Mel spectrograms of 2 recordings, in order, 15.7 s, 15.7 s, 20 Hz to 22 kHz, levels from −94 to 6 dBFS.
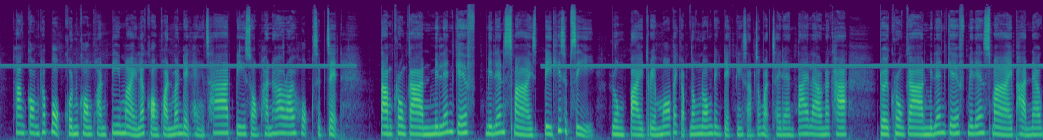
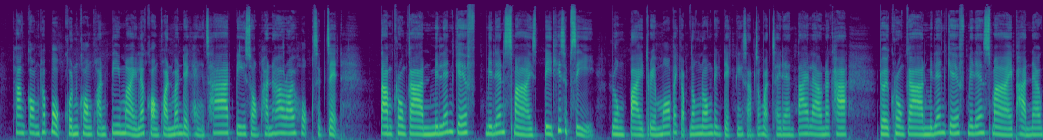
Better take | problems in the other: second | high-pitched whine; noticeable; until 5.5 s and from 8 s on; 3.5 kHz, 20 dB below the speech

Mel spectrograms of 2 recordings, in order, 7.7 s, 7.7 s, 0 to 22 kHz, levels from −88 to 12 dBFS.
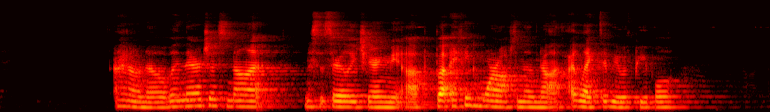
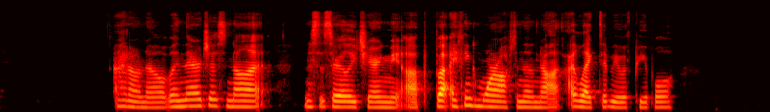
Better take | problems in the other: second | room echo; slight; dies away in 0.9 s

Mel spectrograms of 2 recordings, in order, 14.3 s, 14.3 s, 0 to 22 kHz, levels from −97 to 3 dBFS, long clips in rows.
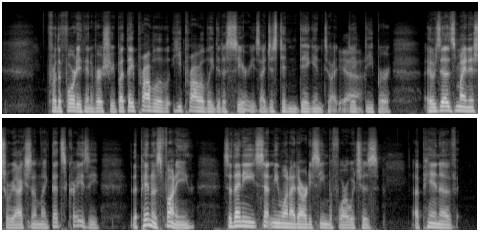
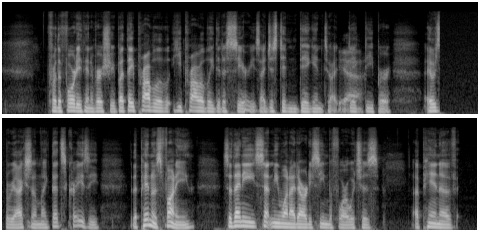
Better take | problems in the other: first | audio cutting out; at 6.5 s for 0.5 s

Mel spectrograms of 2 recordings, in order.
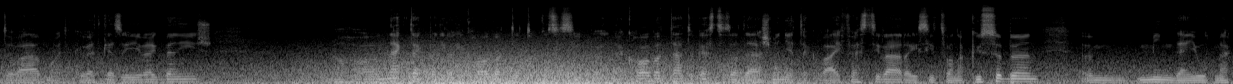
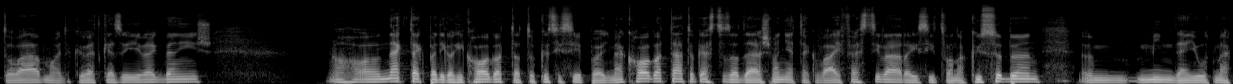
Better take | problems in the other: second | wind noise on the microphone; heavy; 2 dB above the speech

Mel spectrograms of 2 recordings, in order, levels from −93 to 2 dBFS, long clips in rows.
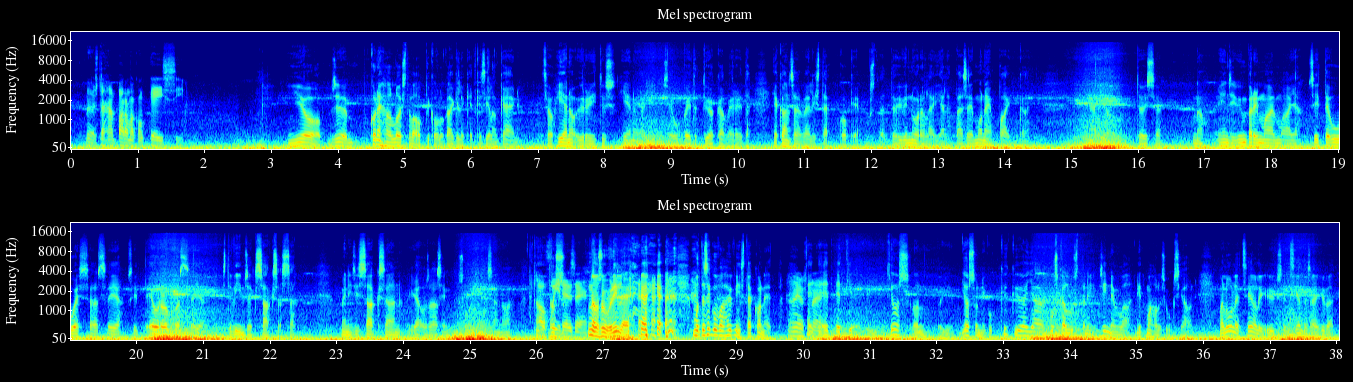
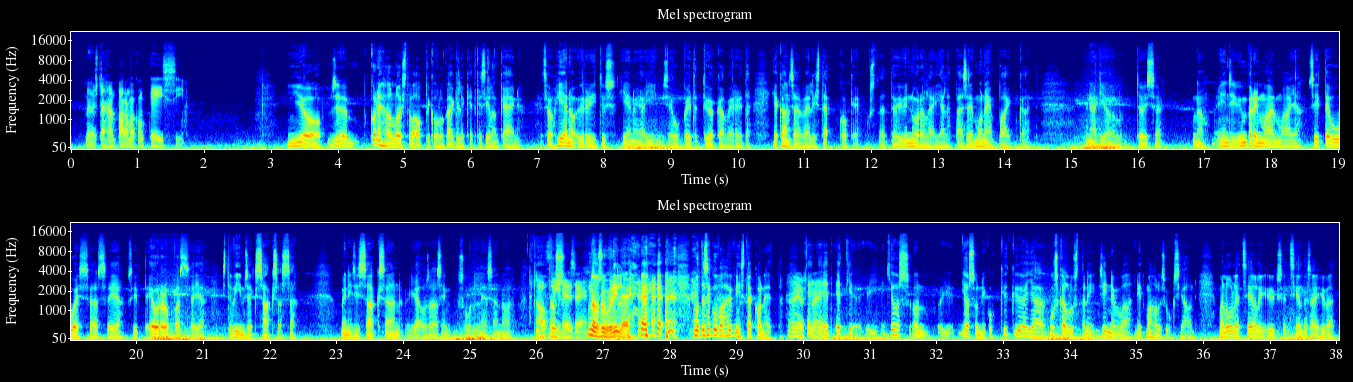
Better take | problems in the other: second | wind noise on the microphone; heavy; 9 dB below the speech; occasional gusts in the second

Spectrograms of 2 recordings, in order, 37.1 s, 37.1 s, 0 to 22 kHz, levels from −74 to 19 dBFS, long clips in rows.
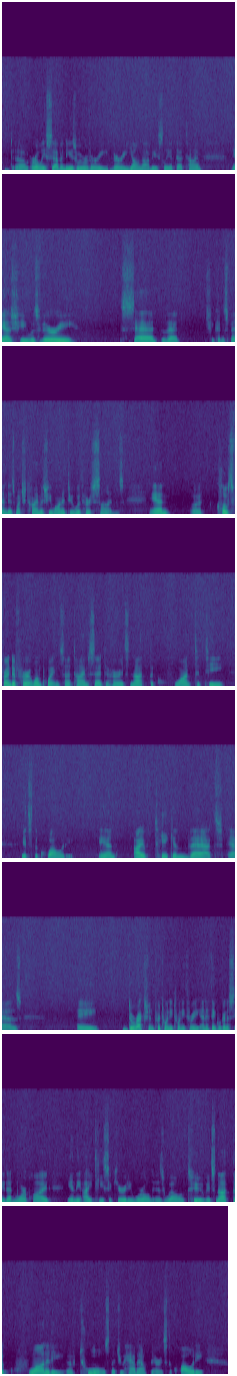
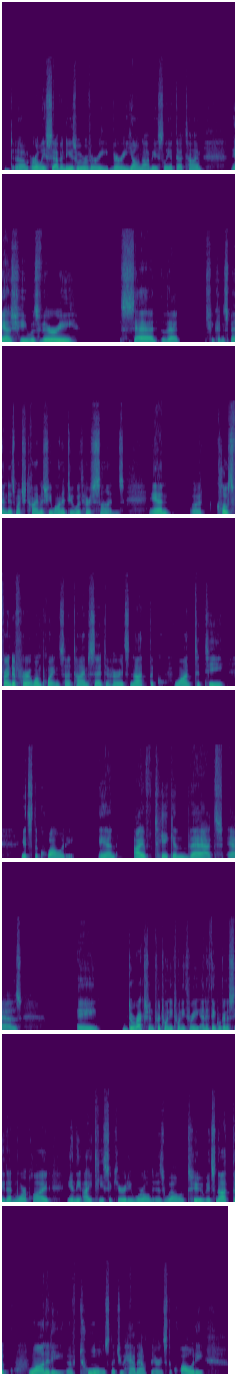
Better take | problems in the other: second | hiss; noticeable; throughout; 20 dB below the speech

